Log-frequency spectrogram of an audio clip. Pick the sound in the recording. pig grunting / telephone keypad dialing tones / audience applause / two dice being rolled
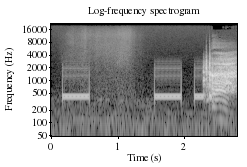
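telephone keypad dialing tones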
